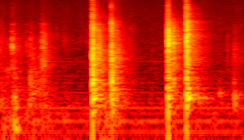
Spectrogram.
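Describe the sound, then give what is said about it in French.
A police officer dials a phone number: a few sharp clicks in irregular pairs, with softer taps between them, and no voices. “Puis, il prend son téléphone pour faire un numéro.”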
